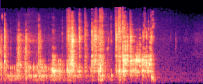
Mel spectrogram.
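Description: Wig hair rustling and scratching as a section is handled and split with the hands, with several sharper scrapes. It stops about three seconds in.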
